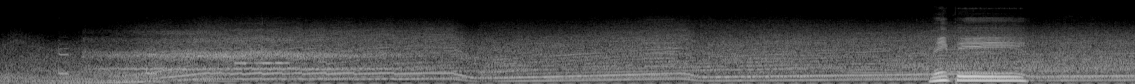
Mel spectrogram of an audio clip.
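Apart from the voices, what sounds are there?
Ferrari 360 Modena racing, video game Need for Speed Hot Pursuit 2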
